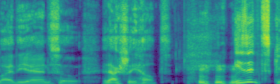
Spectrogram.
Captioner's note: laughs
